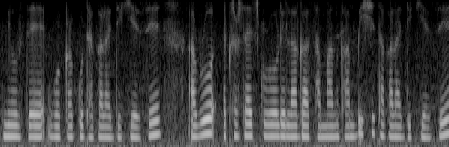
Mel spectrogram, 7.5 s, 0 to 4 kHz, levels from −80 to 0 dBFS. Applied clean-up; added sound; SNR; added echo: none; none; none; none.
